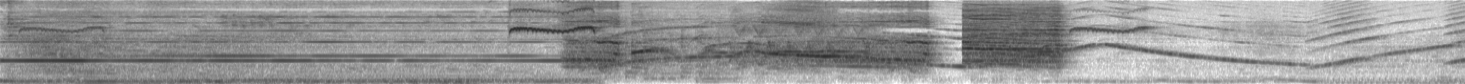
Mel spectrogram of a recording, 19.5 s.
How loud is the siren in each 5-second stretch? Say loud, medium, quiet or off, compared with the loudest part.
loud, medium, medium, quiet.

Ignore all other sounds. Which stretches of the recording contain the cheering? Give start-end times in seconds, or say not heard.
7.5-14.2.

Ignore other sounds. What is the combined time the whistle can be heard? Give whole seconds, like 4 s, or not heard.
4 s.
